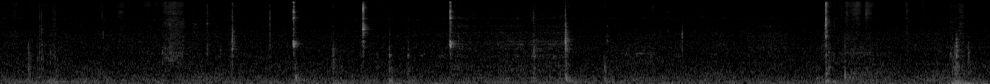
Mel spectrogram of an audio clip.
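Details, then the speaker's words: Osborne 1 computer floppy disk drive after servicing: quiet room with sharp, sparse clicks about every second as the head seeks home; track 0 switch clicking normally, nothing seized. "oh I can hear the yeah track 0 switch happy to clicking so that's good"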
